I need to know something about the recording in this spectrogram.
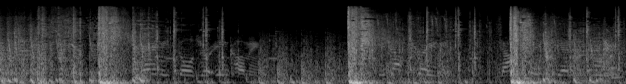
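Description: A rifle fires loud single shots.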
